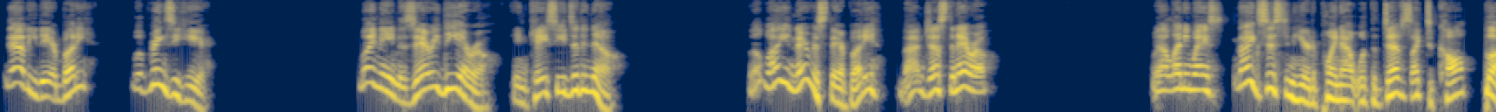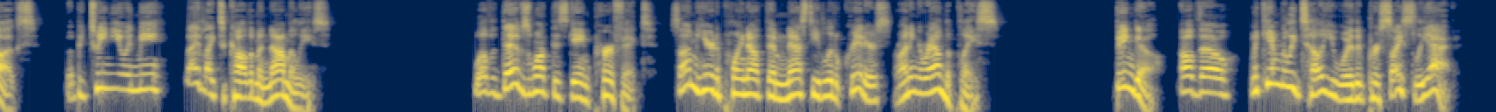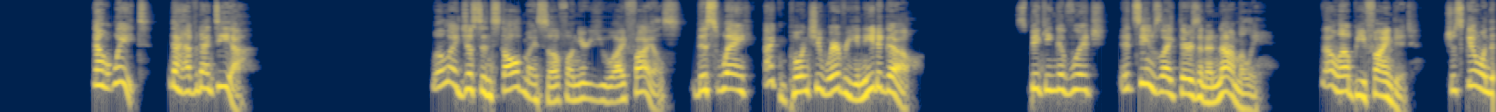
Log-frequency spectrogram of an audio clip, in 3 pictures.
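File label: Dialogue VO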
